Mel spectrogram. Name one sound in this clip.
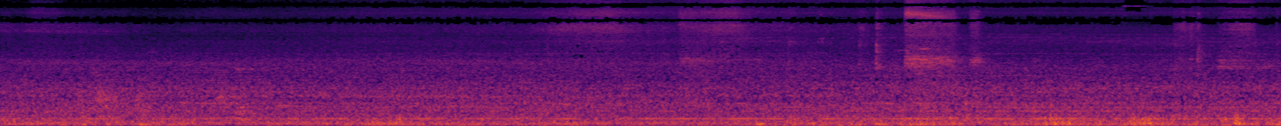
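An electric train's motor hums steadily.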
